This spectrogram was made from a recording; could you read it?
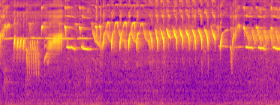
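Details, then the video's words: Strong canary song opening with buzzy rolled trills, then a long, even series of quick repeated downslurred notes and a final sweeping whistle; faint low hum behind. "صوت الكناري قوي مع أغنية مريحة ولكن بإيقاع فريد"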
